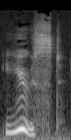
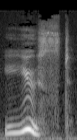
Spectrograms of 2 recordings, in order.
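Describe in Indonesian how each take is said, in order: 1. Akhirannya bunyi tak bersuara yang mendesis. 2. Akhirannya bunyi tak bersuara yang mendesis.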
